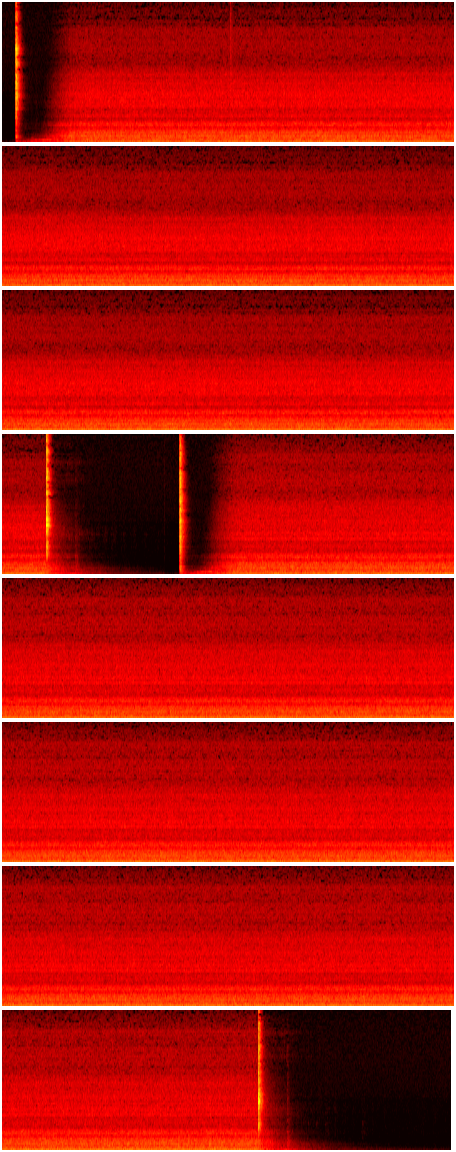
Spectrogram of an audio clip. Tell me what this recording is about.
wall fan small switch on off ventilaton motor
switch, off, small, wall, ventilaton, motor, fan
